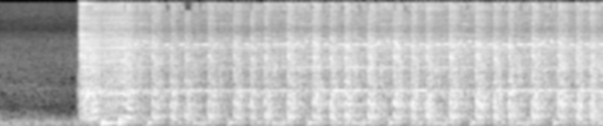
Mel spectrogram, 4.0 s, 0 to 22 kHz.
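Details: Toyota Cressida with 2JZ engine swap, LQ9 coils being wired (spark confirmed on test coils): starter turns the engine over in steady quick compression beats for several seconds without firing; crank-no-start, later found to be missing power to injectors and coils.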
